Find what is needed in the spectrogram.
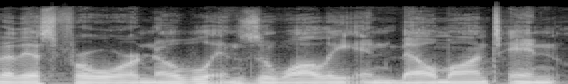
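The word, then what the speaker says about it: Zwolle: the core of this so Noble Louisiana and zawali that's how you pronounce that and uh to Many Louisiana is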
